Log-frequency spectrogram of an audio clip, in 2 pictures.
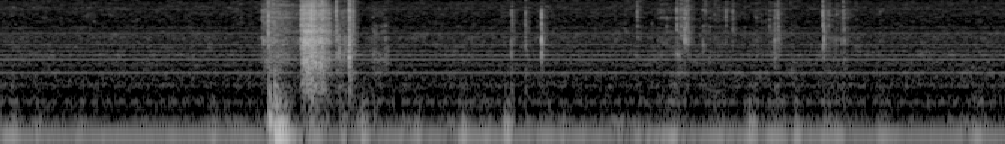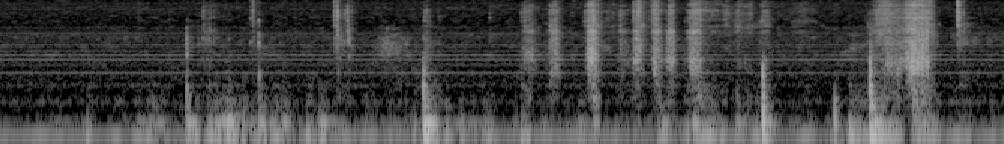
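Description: Small dogs moving about in a plastic bin lined with plush bedding: scattered rustling and scratching, with a few louder knocks about two seconds in, near the middle and near the end.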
